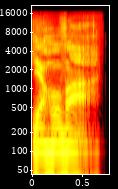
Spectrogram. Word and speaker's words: Yehovah: Gordon then says, okay, now we know how to pronounce it, because the vowel pointings are not the vowel pointings for Adonai, that's a tradition. No, it would be pronounced Yehovah, Yehovah, Yehovah.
